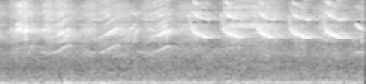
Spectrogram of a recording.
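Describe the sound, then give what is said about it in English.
Many Indian myna birds chirp and whistle as hundreds leave a palm tree roost in a city business district just before dawn. Their calls overlap in a dense, steady chorus with no talk. “Just before dawn in Maroochydore's CBD, hundreds of Indian minor birds leave their overnight roost in palm trees near the ABC studio.”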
